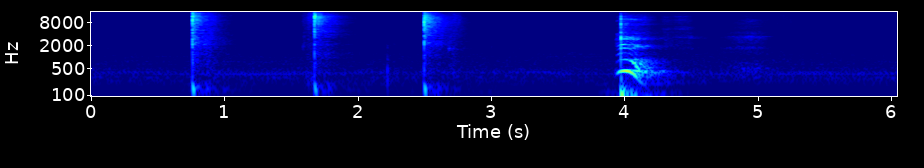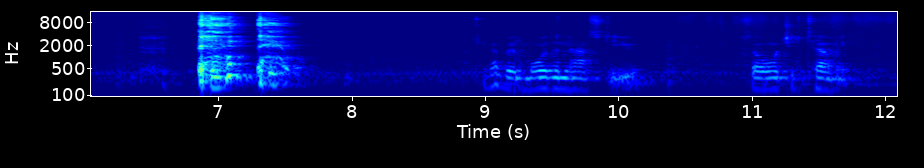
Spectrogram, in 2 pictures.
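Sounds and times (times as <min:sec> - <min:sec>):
punch sound effects: 0:03.9 - 0:04.4.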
